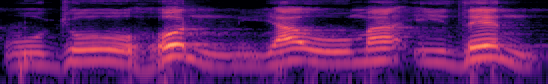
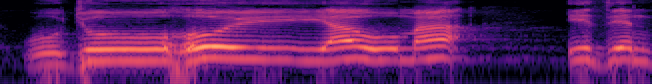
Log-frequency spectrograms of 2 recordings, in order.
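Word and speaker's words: وجوه يومئذ: makruh seperti apa seperti Seti orang baca wujuhun yaumaidin udah enggak ada idghamnya tuh mestinya wujuhu kan begitu mestinya wujuhu Yauma Idin dia bacanya wujuhun yaumaidin makruh Loh kenapa enggak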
